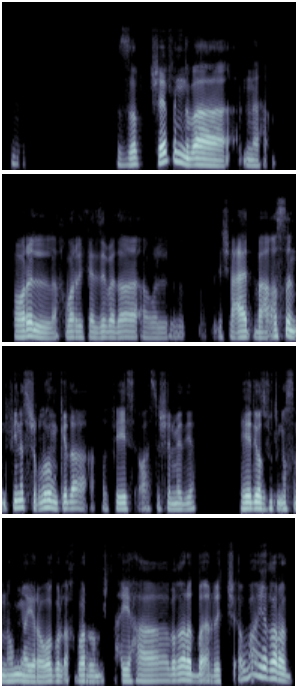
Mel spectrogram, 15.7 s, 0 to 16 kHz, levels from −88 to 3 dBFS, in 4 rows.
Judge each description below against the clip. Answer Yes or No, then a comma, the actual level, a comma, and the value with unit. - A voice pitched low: Yes, low, 125 Hz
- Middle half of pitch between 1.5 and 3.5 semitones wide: Yes, narrow, 2.5 semitones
